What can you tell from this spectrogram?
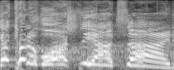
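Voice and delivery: hammed-up dad yelling in disbelief; exasperated dad.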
